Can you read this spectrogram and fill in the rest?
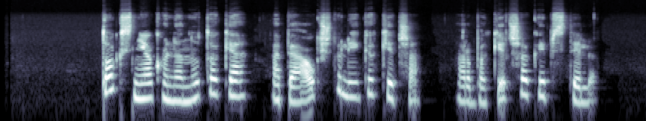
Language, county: Lithuanian, Kaunas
